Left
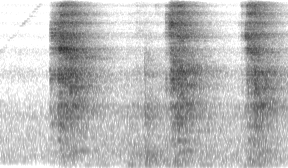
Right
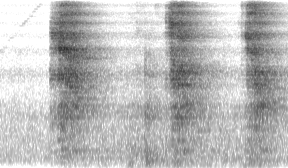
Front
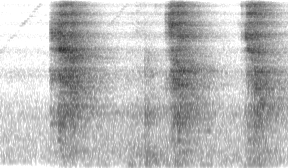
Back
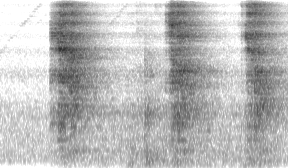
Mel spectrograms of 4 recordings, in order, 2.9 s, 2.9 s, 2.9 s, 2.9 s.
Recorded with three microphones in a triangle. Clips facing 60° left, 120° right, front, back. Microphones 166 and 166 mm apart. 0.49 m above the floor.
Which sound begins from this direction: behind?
Chewing, at 0.5 s.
